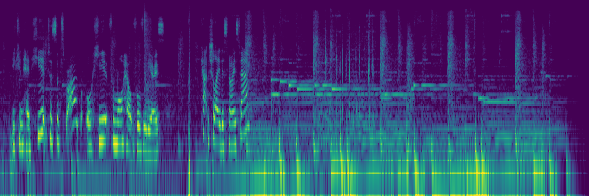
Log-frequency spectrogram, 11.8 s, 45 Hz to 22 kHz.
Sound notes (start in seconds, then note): 6.4 upbeat music; 6.4 keyboard clatter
